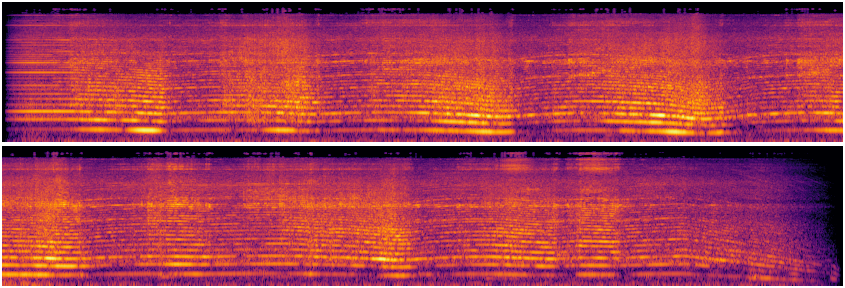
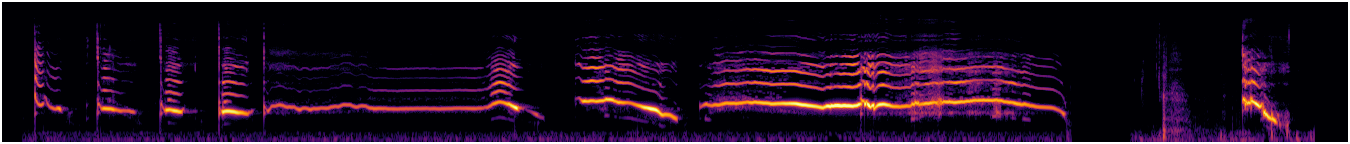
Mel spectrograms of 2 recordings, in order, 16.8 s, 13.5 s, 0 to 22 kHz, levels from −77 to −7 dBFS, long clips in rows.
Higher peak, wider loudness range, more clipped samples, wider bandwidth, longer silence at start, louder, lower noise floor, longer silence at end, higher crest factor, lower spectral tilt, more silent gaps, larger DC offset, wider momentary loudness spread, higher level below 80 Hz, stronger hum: about the same, 0 dBFS vs 0 dBFS; second, 3 LU vs 11 LU; neither; first, 19 kHz vs 10 kHz; second, 0.05 s vs 0.3 s; about the same, -15 LUFS vs -16 LUFS; second, -39 dBFS vs -56 dBFS; second, 0.3 s vs 0.7 s; about the same, 16 dB vs 18 dB; about the same, -1 dB/octave vs -0.5 dB/octave; second, none vs 10.71-11.25 s; neither; second, 10 LU vs 25 LU; first, -48 dBFS vs -62 dBFS; neither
